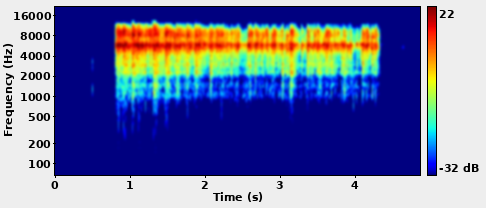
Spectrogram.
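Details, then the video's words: Thousands of tiny snapping shrimp on a coral reef fill the water with a dense, constant crackle like frying fat. "that sound that you hear is actually the sound of thousands of tiny snapping shrimp snapping"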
